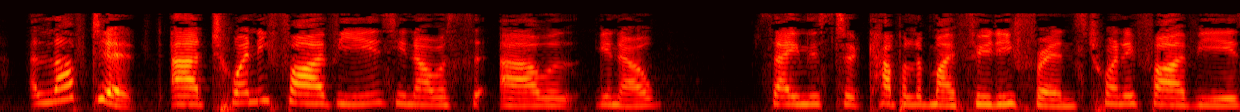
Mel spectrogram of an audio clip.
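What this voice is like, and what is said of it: Australian accent. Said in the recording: “my little Aussie friend with her funny, funny accent”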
